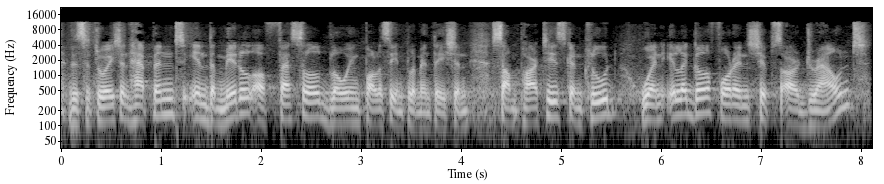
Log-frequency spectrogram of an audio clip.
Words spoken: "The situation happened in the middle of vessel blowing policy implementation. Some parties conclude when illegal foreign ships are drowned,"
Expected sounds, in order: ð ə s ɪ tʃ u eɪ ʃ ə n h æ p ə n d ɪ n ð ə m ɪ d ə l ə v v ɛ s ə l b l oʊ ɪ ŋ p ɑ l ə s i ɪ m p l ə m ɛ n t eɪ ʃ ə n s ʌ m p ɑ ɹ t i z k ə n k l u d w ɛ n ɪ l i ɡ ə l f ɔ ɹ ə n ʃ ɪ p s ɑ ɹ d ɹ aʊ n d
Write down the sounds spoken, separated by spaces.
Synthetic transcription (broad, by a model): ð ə s ɪ tʃ u eɪ ʃ ə n h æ p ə n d ɪ n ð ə m ɪ d ə l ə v f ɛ s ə l b l oʊ ɪ ŋ p ɑ l ə s i ɪ m p l ə m ɛ n t eɪ ʃ ə n s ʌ m p ɑ ɹ t i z k ə n k l u d w ɛ n ɪ l i ɡ ə l f ɔ ɹ ə n ʃ ɪ p s ɑ ɹ d ɹ aʊ n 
